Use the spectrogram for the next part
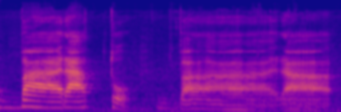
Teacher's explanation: É o som de R na frente da boca, porque a gente tem som de R na frente, no meio e no fundo da boca. Em inglês é o som de R na frente da boca, que é igual ao português, com som de R do português. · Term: flap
